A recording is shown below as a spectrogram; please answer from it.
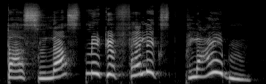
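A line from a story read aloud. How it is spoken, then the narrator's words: Shouted out. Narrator (German): sagte sie bei sich und schrie hinaus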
